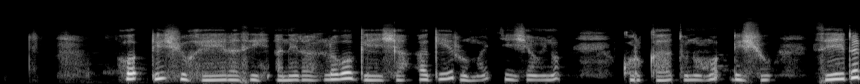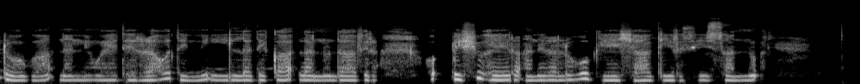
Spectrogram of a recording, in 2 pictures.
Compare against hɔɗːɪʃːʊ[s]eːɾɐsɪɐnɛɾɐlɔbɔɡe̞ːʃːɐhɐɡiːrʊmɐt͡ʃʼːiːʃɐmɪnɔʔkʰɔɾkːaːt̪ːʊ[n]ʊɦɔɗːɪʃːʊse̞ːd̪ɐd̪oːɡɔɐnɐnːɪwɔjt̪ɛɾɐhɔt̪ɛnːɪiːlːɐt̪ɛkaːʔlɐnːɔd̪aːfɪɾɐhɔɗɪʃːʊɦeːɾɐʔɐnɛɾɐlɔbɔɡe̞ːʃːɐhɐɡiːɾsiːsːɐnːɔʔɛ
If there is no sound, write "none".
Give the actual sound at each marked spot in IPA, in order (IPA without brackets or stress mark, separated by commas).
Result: h, n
